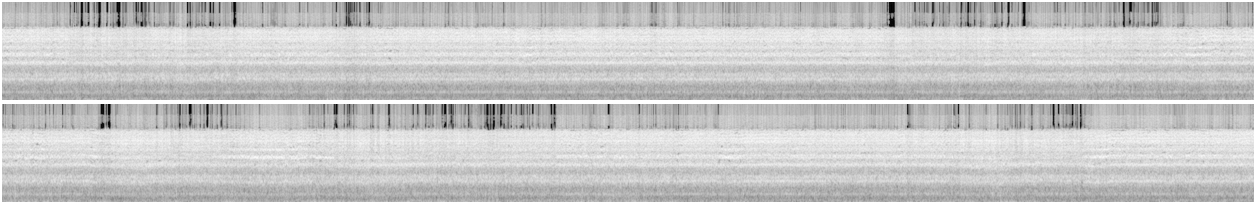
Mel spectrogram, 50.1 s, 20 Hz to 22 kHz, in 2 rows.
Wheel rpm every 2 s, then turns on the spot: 230, 230, 230, 230, 230, 230, 230, 230, 230, 230, 220, 230, 220, 220, 230, 210, 220, 240, 240, 230, 230, 230, 220, 230, 230.
none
